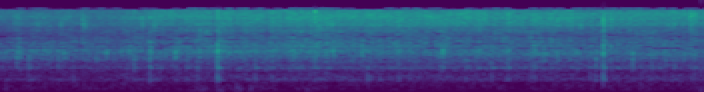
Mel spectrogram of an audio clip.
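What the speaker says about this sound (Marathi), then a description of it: "तर यामध्ये तेल टाकलेलं आहे आणि आता पुन्हा आपल्याला चांगलं हलवून घ्यायचं आहे तर थोडा वेळ असं तळून घ्यायचं आहे" Oil sizzling steadily in a hot pan while spices for masale bhat are stirred and fried, a dense continuous hiss with a few soft scrapes, close and alone.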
